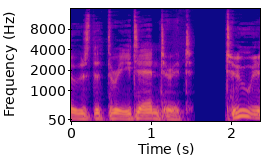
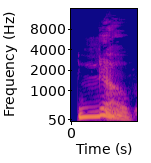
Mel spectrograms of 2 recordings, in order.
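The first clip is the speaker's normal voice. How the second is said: sharp higher cry of denial; 8 semitones higher than usual. A narrator's reading. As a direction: fling out the refusal. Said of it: "Sheo Narnra heard himself cry".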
